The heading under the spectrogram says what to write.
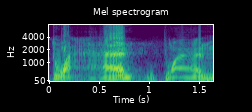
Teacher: it is 三 声 in terms of pronunciation. It's the falling and rising tone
